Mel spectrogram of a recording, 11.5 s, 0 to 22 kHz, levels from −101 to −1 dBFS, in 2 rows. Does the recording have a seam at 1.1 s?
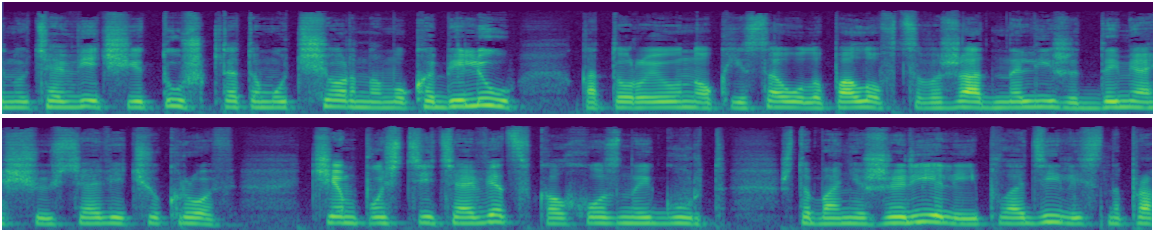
yes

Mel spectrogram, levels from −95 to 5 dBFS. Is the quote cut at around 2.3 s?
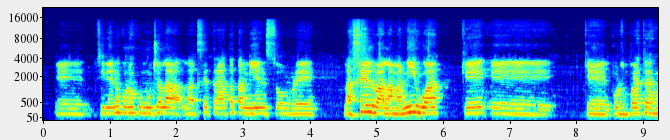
yes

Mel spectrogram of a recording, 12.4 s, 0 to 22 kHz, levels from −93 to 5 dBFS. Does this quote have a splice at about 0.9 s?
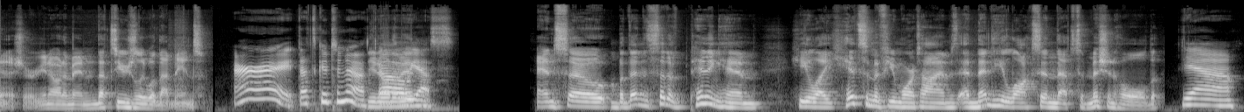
no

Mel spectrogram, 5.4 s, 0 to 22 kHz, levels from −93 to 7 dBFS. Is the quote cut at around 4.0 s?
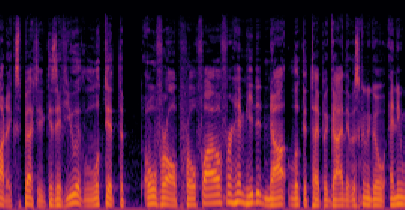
yes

